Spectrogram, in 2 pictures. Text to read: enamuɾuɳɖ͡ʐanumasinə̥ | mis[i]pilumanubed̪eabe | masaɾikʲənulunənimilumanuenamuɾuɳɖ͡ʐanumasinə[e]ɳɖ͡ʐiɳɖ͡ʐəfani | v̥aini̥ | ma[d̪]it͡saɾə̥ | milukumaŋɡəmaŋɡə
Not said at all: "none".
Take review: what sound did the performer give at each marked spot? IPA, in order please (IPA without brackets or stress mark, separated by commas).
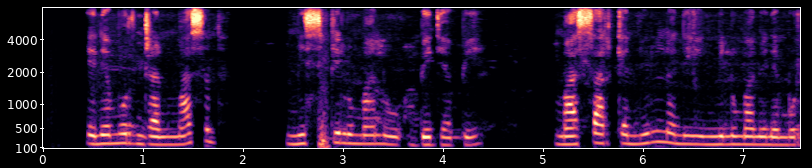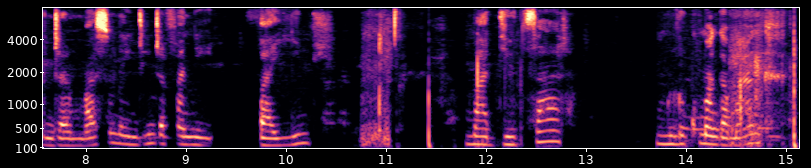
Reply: i, i, d̪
